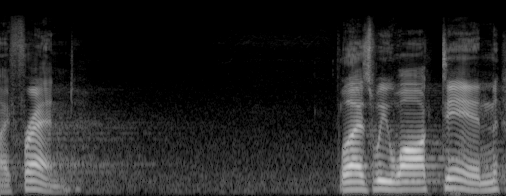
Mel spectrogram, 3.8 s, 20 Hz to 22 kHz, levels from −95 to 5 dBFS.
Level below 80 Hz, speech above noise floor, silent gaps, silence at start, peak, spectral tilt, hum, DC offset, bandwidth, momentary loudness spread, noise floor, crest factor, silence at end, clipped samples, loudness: -76 dBFS; 39 dB; none; 0 s; -8 dBFS; -5 dB/octave; none; under 0.1%; 13.5 kHz; 9 LU; -62 dBFS; 20 dB; 0 s; under 0.1%; -23 LUFS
